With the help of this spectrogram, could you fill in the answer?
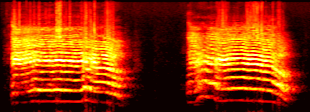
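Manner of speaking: high, full-volume holler; hollering for help. Acted. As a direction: holler long and loud across the fields. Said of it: "We hollered and hollered".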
